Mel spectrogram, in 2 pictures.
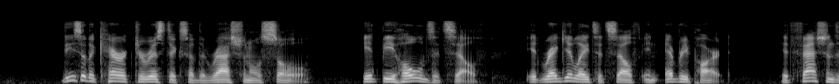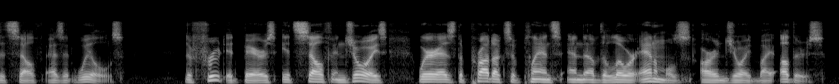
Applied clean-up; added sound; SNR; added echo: none; none; none; none.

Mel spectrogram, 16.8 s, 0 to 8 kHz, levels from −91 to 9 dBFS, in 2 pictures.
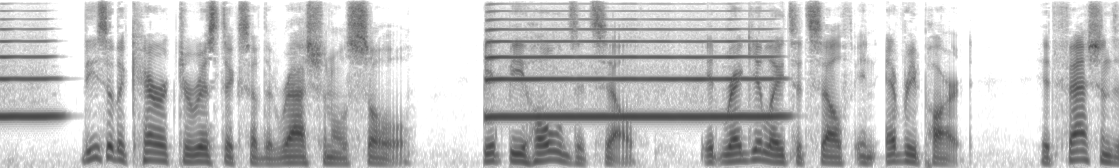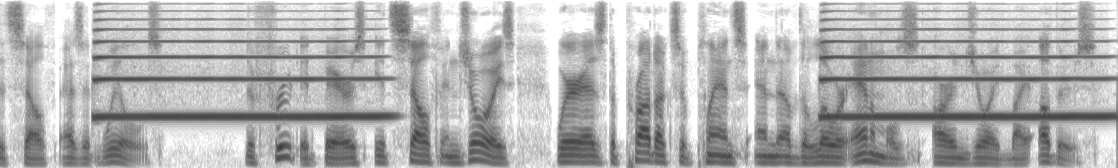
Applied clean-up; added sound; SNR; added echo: none; Trumpet; -2 dB; none.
